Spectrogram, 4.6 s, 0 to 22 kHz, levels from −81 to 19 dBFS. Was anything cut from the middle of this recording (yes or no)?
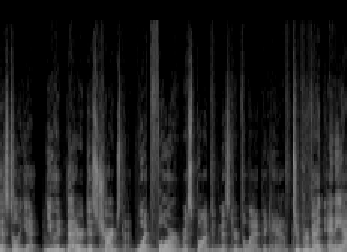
no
